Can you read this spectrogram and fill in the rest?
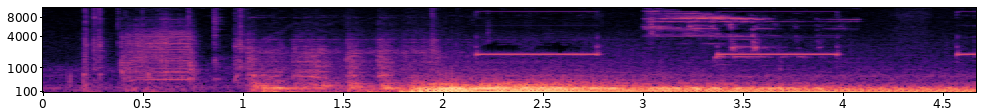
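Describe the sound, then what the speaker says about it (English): A 2015 Subaru BRZ sports car engine fires up and settles into a loud, steady low rumble at idle, with faint higher tones chirping over it. "that's how the car sounds on idle now. It's a nice little rumble."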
